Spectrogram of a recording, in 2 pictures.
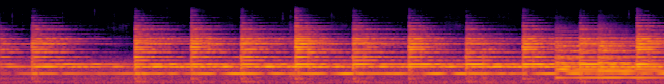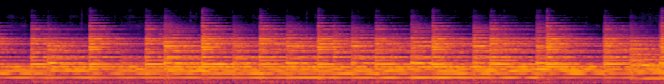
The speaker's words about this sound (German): Wir hören das Läuten der Filialkirche St. Nikolaus von Deutenhausen.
